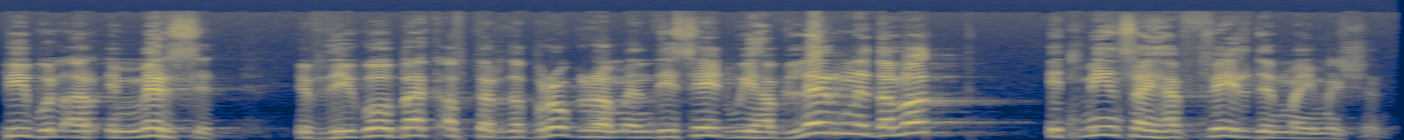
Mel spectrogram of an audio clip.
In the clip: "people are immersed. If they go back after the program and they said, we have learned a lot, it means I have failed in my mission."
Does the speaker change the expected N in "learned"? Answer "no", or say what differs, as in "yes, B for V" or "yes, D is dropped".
no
